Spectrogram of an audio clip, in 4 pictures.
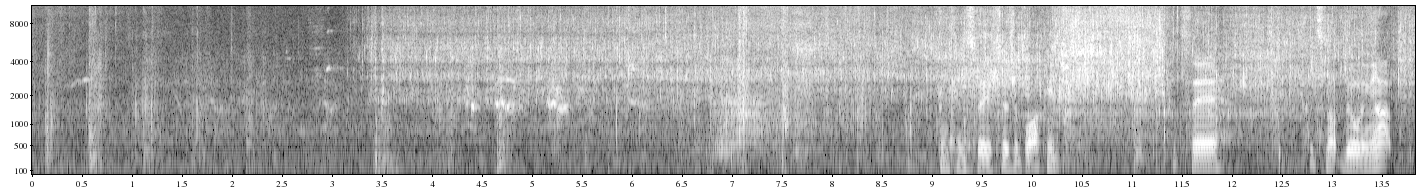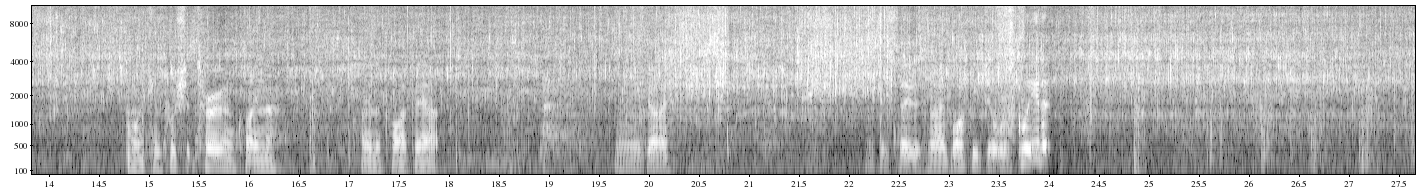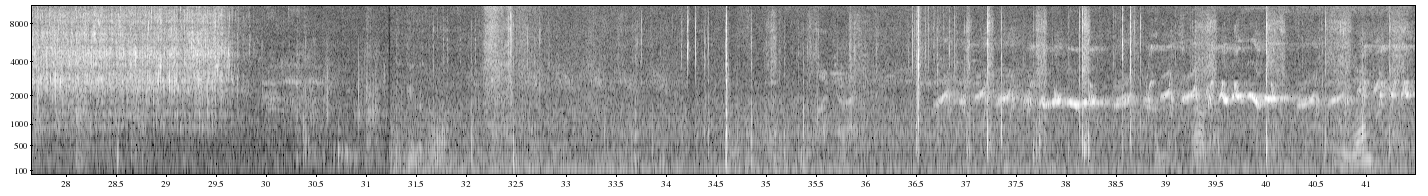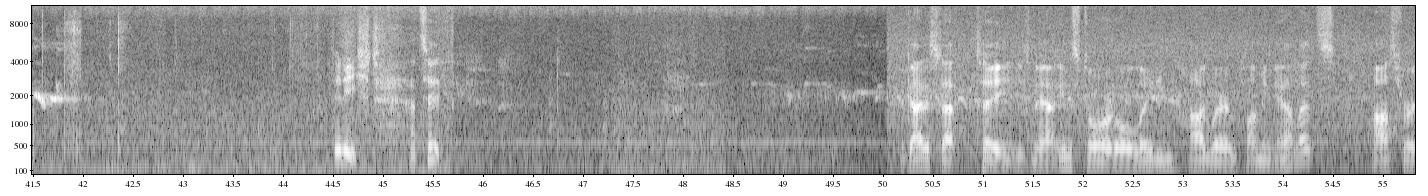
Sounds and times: Water: 0:03.2 - 0:30.1, 0:44.2 - 0:47.6, 0:48.4 - 0:55.3.

